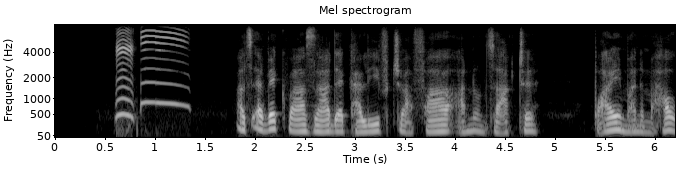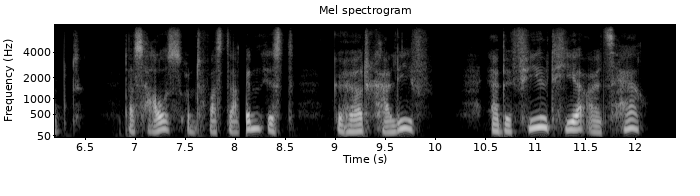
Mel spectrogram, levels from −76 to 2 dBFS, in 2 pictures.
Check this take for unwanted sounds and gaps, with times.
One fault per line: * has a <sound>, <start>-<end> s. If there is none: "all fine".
* has a squeak, 0.6-1.4 s
* has a dropout, 8.0-8.1 s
